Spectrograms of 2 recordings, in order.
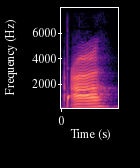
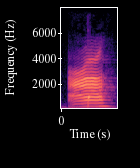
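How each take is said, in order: First: The throat sound comes from very low down. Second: The throat sound is squeezed almost fully shut. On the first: "बहुत नीचे से जाके करते हैं" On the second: "बिल्कुल बंद ही कर देते हैं"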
